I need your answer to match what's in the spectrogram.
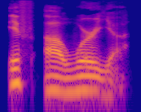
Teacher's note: When we say, if I were you, we don't say it word for word. We use that relaxed vowel, the schwa. It sounds like, if I were ya. · But for the TikTok version, it's fast, it's connected, and that were almost disappears. We are reducing the function words to prioritize the content words.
